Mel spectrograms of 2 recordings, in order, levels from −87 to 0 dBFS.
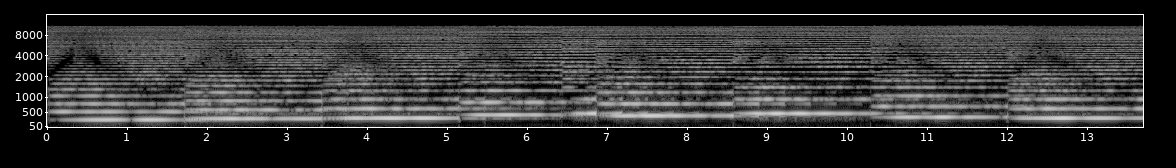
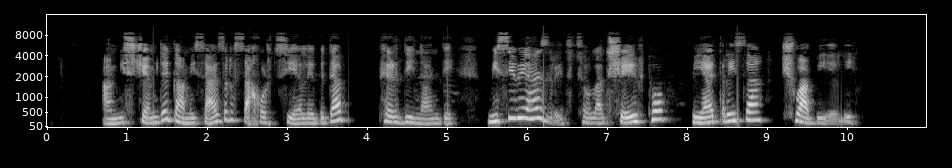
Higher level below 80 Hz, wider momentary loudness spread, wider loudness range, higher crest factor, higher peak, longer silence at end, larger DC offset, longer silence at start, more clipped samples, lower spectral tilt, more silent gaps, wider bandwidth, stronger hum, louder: second, -78 dBFS vs -62 dBFS; second, 6 LU vs 13 LU; about the same, 2 LU vs 4 LU; second, 12 dB vs 22 dB; second, -12 dBFS vs 0 dBFS; second, 0 s vs 0.9 s; neither; second, 0 s vs 0.7 s; neither; second, -1 dB/octave vs -4.5 dB/octave; second, none vs 3.99-4.14 s, 9.13-9.18 s; first, 11.5 kHz vs 9.2 kHz; neither; about the same, -23 LUFS vs -21 LUFS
